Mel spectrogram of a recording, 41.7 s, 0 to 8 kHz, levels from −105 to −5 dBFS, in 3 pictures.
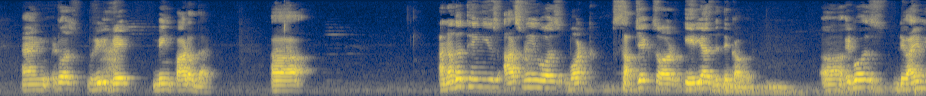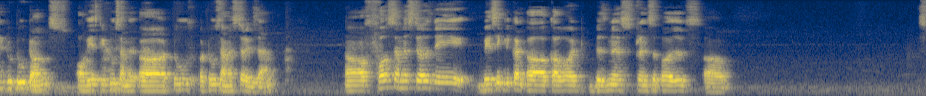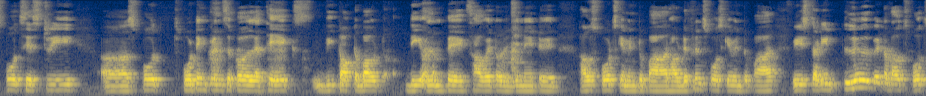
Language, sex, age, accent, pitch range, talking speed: English, male, 20-39, Indian, 120-145 Hz, 120 wpm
